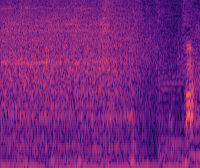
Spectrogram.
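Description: Two personal blenders running at once, blending smoothies, with background music underneath; the blending dies away and stops about a second and a half in.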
